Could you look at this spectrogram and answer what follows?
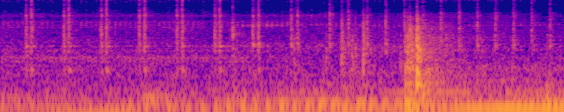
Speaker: So the radio which works, but the disk is doing what you can see is trying to read, making this noise.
